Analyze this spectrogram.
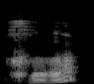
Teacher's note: a second tone, rising tone on E, and the E here in pinyin is so it's 和.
